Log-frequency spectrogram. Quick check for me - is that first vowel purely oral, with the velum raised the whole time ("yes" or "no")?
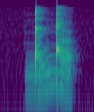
yes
